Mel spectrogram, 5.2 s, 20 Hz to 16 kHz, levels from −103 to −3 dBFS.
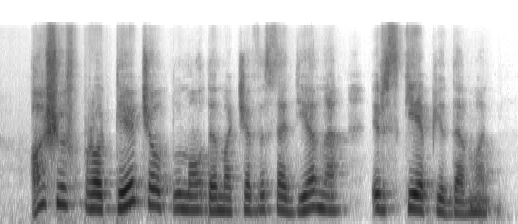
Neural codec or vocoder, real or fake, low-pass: codec, 16 kHz in and 24 kHz out, 0.6 kbps, FocalCodec, streaming, 4096 codes; fake; 10.8 kHz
